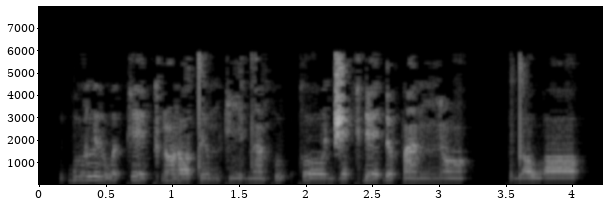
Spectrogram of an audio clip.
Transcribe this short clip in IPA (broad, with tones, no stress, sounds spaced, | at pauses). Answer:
ɓ u˨˦ l ɨ˨ w ə˦ k eː˧ k ɗ ɔ̃˦ ɾ ɔ˨ t ɨ˧ m k i˨ d ã˨ kʷ ɨ˦ p k oː˧ d͡ʒ ɛ˦ k ɗ e˦ ɗ ə˨ p ã˨˦ n ɲ ɔ̃˧ | d ɔ˨ w ɔ˧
